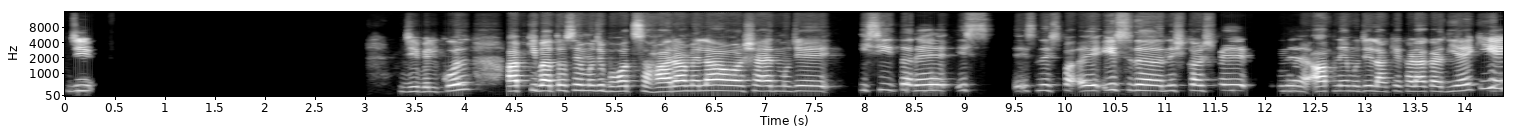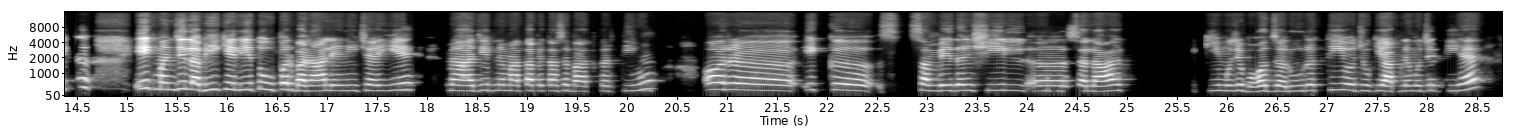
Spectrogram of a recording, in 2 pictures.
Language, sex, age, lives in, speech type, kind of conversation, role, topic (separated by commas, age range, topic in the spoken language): Hindi, female, 25-29, India, conversation, advice, user, क्या बड़े घर को खरीदने के लिए ऋण लेना आपके लिए सही फैसला होगा?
